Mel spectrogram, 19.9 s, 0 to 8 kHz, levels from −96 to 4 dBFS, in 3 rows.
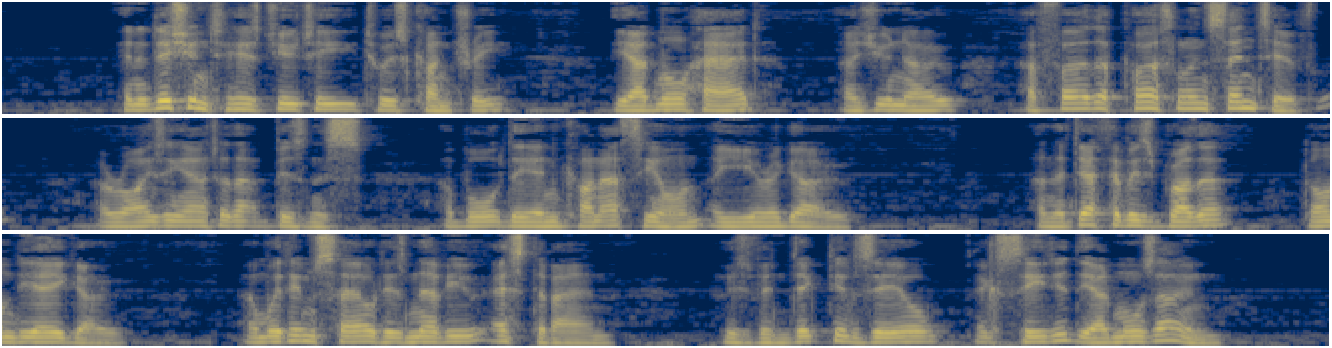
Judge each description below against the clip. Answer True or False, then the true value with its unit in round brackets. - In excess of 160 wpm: False (155 wpm)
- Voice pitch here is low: True (130 Hz)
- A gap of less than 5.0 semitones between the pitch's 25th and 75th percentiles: True (2.9 semitones)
